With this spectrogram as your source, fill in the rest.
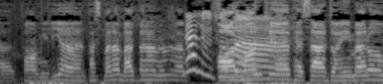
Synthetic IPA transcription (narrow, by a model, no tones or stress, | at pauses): fɒːmiːliænpʰæsmænæmbɒjæd̪̚be̞ɾæm | ɒːɾmɒːncʰepʰesæɾd̪ɒːiːmæɾo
